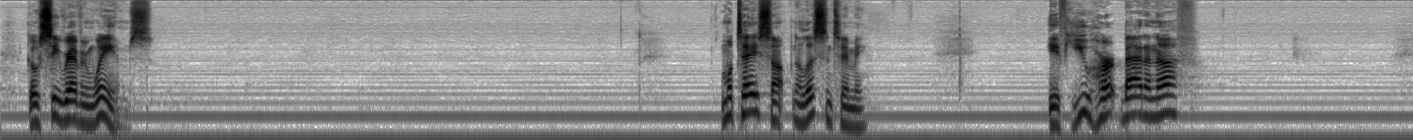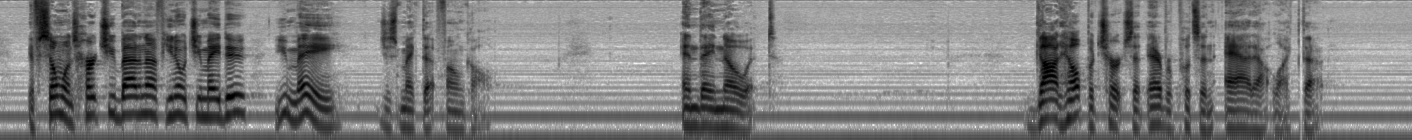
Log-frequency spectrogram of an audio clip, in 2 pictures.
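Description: A middle-aged man speaks in short bursts with long pauses, heard through a microphone.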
